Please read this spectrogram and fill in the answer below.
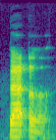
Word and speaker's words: better: So for example, better not better. Better. Repeat after me.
